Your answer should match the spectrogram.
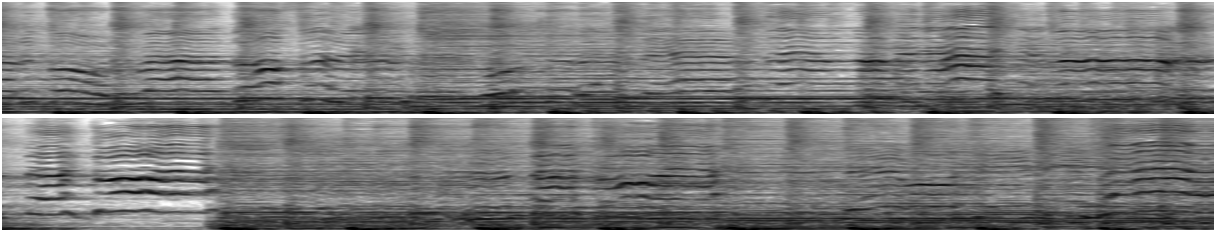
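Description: A live rock band playing: a vocalist sings over electric guitars, bass and drums. About six seconds in the band stops briefly, for under a second, then crashes back in.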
